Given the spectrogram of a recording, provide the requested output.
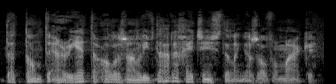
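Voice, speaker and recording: Casting: a hesitant, money-minded husband in a radio play, Netherlands Dutch accent, creaky and bright-edged. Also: male voice, on the low side, lively intonation, brisk, exaggerated voice. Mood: worried, rueful. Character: spendthrift husband fretting over an aunt's inheritance.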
